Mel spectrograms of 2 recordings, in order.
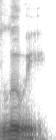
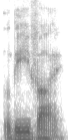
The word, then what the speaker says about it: Levi: far as I'm aware the Accurate Way of pronouncing it or what he would have said himself was Louie not Levi but either way it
